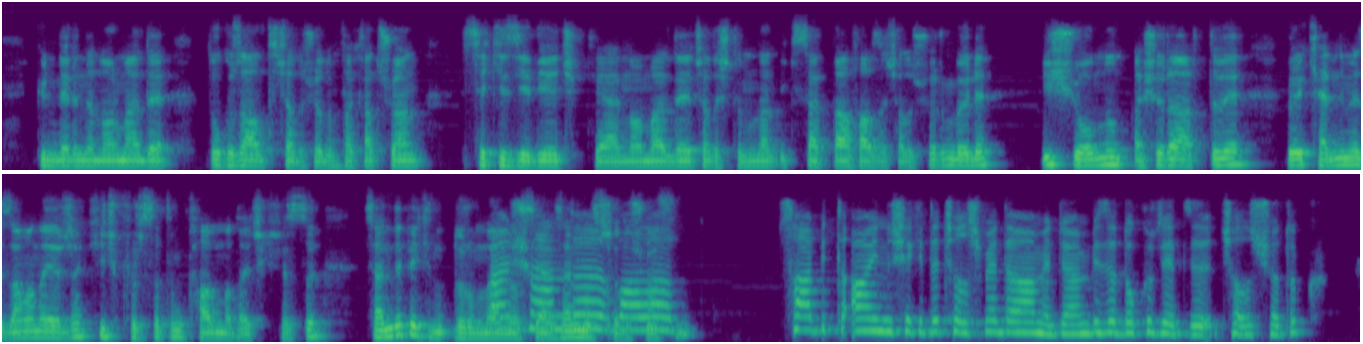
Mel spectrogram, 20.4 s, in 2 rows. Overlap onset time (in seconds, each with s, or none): 13.8 s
